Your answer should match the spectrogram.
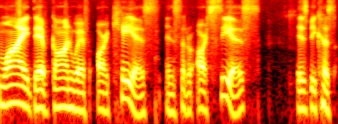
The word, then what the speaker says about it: Arceus: looked into it and archaea is actually the proper english pronunciation look what did this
